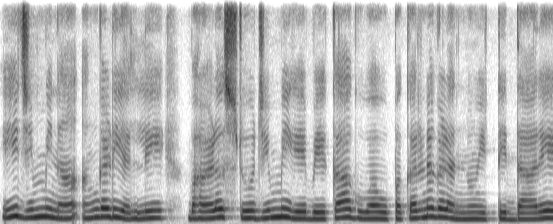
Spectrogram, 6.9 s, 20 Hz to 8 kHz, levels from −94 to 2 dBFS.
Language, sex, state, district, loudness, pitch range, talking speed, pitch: Kannada, female, Karnataka, Bidar, -21 LUFS, 235-285 Hz, 70 wpm, 255 Hz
